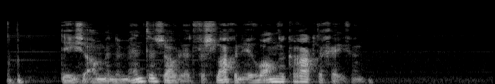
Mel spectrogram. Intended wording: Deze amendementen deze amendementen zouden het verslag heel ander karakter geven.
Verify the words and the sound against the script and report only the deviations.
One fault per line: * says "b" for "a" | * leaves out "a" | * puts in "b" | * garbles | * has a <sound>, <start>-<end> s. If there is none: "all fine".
* leaves out "deze amendementen"
* puts in "een"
